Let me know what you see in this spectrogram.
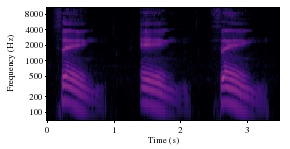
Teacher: it's just kind of a quick and fading nasal position, where the tongue pulls up in the back of the mouth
